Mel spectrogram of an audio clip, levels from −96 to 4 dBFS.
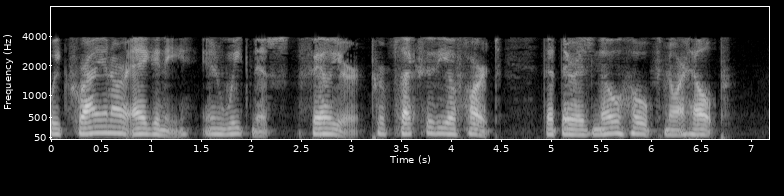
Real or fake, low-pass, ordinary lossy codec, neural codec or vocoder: real; 7.2 kHz; AAC, 16 kbps; none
